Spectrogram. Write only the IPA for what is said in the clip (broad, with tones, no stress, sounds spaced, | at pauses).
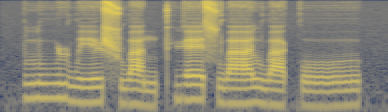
l u˥ ɻ w e˧˥ ɪ̯ ʂ w a˨˩ n pʰ ɥ ɛ˥ s w ä˧˥ l w ä˥˩ k o˧˥ ʊ̯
